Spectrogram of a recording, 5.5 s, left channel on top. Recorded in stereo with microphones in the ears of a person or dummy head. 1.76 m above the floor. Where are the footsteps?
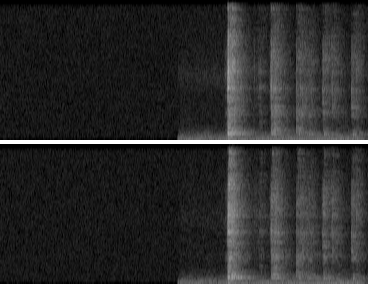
30° left (ahead or behind), 3.5 m; by 5.4 s centre (ahead or behind), 2.5 m.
